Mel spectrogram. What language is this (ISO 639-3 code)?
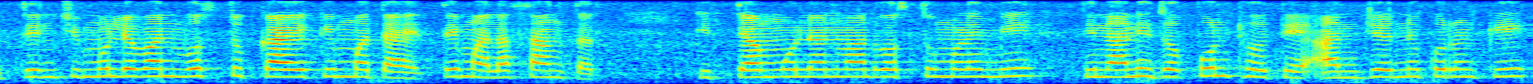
mar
